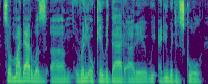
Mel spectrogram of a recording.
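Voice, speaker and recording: Man, 40s, relaxed warm voice, casual interview storytelling, lots of fillers. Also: mid-range voice, fairly quick, dry recording, studio quality. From Nepal. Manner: storytelling, frequent "you know" fillers. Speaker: guest physical therapist.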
